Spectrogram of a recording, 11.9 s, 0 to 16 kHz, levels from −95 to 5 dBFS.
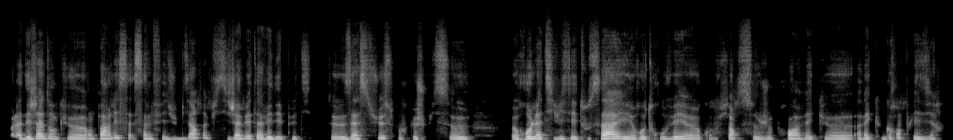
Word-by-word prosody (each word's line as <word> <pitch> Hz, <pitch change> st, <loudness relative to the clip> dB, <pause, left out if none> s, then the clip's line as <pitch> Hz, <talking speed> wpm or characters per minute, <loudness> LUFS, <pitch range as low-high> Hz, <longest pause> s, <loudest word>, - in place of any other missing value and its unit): voilà 195 Hz, -, -2 dB
déjà 205 Hz, +5 st, +4 dB
donc 230 Hz, -2 st, -4 dB
heu, 200 Hz, -1 st, +1 dB
en 200 Hz, -, -4 dB
parler 220 Hz, +4 st, +3 dB
ça 250 Hz, -, -11 dB
ça 205 Hz, -, -3 dB
me 205 Hz, -, -1 dB
fait 210 Hz, +2 st, -8 dB
du 205 Hz, +1 st, -8 dB
bien 235 Hz, +5 st, 0 dB
et 275 Hz, -, -4 dB
puis 250 Hz, -, -21 dB
si 200 Hz, -, -15 dB
jamais 205 Hz, +3 st, +2 dB
tu 230 Hz, -, -3 dB
avais 205 Hz, -1 st, +5 dB
des 200 Hz, 0 st, -1 dB
petites, 200 Hz, +3 st, -10 dB, 0.3 s
heu, 200 Hz, 0 st, 0 dB
astuces 195 Hz, +6 st, -1 dB
pour 215 Hz, -2 st, -14 dB
que 210 Hz, -, -2 dB
je 200 Hz, -, -13 dB
puisse, 225 Hz, -, -17 dB
heu, 200 Hz, 0 st, 0 dB, 0.5 s
relativiser 210 Hz, +1 st, +3 dB
tout 215 Hz, +1 st, -18 dB
ça 225 Hz, +4 st, +8 dB
et 195 Hz, -3 st, +3 dB
retrouver, 205 Hz, +2 st, 0 dB
heu, 190 Hz, -1 st, -1 dB
confiance, 215 Hz, +2 st, -6 dB
je 185 Hz, 0 st, -7 dB
prends 205 Hz, +3 st, 0 dB
avec, 200 Hz, +1 st, -4 dB
heu, 175 Hz, -1 st, -2 dB
avec 195 Hz, +2 st, -4 dB
grand 225 Hz, +3 st, -4 dB
plaisir. 200 Hz, -4 st, -3 dB
205 Hz, 205 wpm, -27 LUFS, 195-220 Hz, 0.5 s, ça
